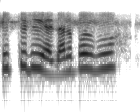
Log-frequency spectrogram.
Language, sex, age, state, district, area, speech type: Assamese, female, 30-45, Assam, Darrang, rural, conversation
